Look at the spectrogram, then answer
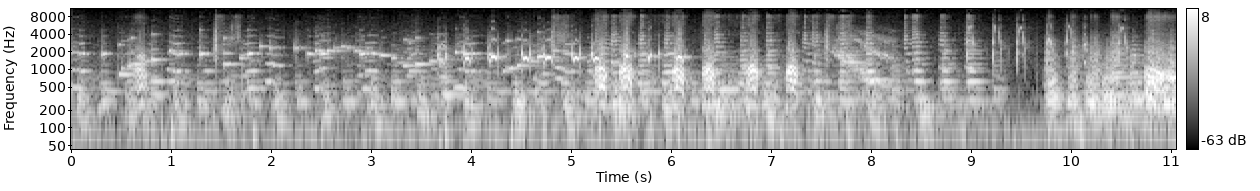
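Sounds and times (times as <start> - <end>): cartoon band music: 0.0 - 11.0
cartoon dog yapping: 4.4 - 8.4, 10.6 - 11.0.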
